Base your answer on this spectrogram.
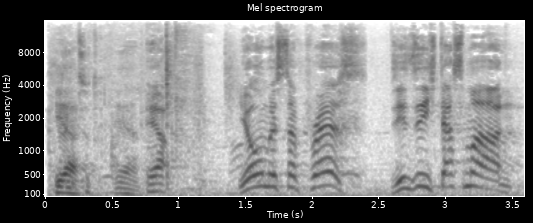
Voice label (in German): Schueler; The Wire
